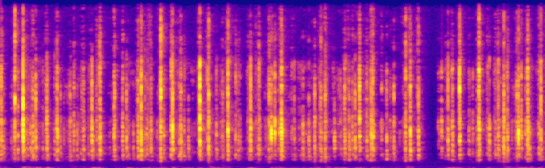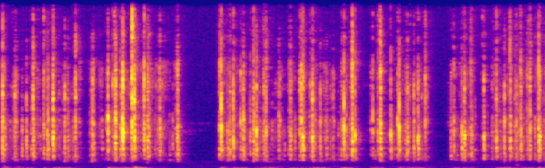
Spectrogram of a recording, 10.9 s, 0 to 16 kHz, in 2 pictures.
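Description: Fingertips of both hands type continuously on a 60% MOD-L mechanical keyboard with a black aluminium case, white and black ABS keycaps and linear switches. The result is a dense run of short, bright clicks and clacks with a soft low thock beneath them. Brief pauses break the typing around 4.3, 7.5 and 10 seconds.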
